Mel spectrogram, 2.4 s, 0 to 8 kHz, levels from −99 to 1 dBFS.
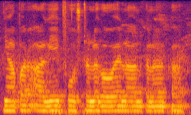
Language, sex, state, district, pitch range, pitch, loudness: Hindi, male, Uttar Pradesh, Shamli, 120-125 Hz, 125 Hz, -14 LUFS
